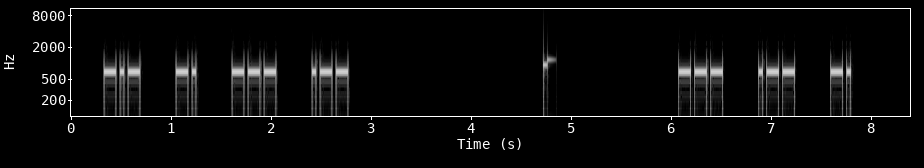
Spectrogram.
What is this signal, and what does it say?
Morse code, heard as a keyed tone, about 30 wpm, spaced as for 17 wpm, 700 Hz. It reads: KNOW OWN
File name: course / 30:10wpm / 237 Lesson 38f - Letter q - Words 30wpm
